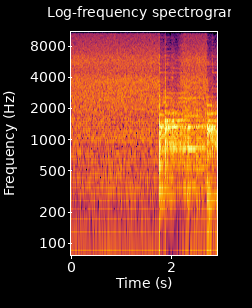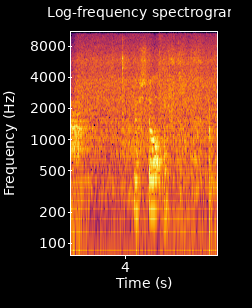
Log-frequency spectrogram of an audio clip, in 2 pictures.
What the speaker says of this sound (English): you're basically just frying this till it's cooked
